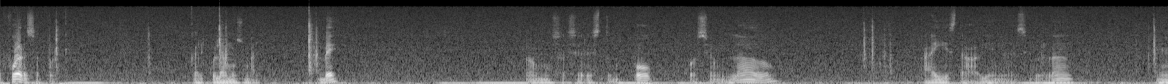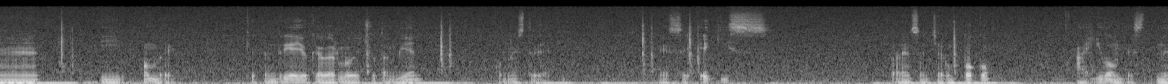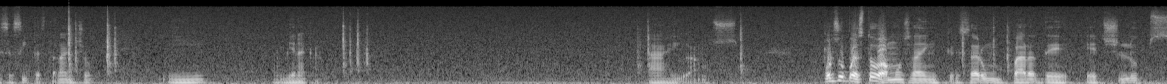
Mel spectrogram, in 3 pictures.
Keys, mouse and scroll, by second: 0.7 shift+click, 2.3 a, 3.1 b, 3.5 click, 4.6-5.9 drag, 6.7 click, 8.8 ctrl+z, 12.3 ctrl+z, 16.1 b, 16.4 click, 18.1 s, 18.6 x, 20.9 click, 21.4 shift+middle click, 21.6 shift+scroll up 1, 24.1 a, 24.5 b, 25.3-26.3 drag, 26.9 s, 27.1 x, 29.5 click, 30.1 shift+middle click, 33.4 ctrl+r.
